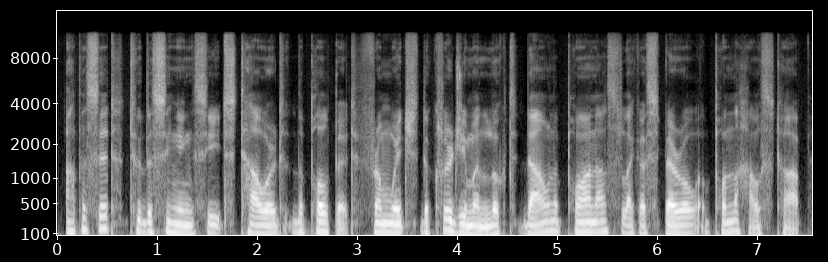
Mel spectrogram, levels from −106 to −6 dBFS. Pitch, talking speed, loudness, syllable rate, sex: 105 Hz, 185 wpm, -17 LUFS, 5.2 syllables/s, male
